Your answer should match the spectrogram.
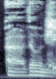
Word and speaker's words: Villeneuve: Villeneuve.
